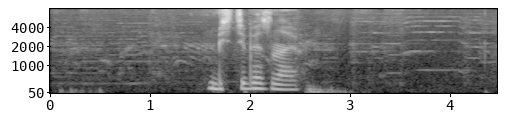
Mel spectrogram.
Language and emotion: Russian, angry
